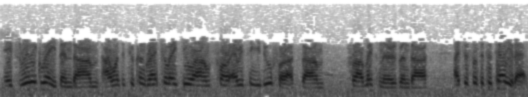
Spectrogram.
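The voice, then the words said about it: Put-on caller accent. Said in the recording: “get a new accent”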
